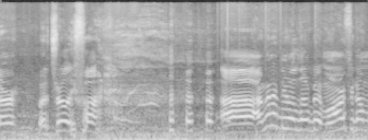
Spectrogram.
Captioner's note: laughs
